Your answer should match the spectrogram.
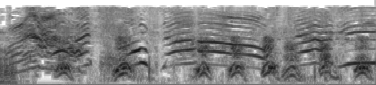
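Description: A chained Great Dane named Bullet barks and whimpers in a rapid series of loud, pitched, rising-and-falling yelps and whines that repeat almost without pause for several seconds.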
